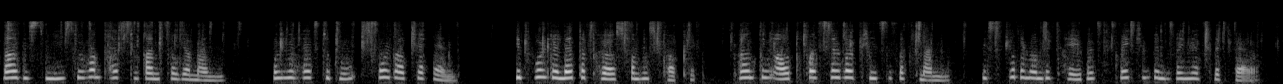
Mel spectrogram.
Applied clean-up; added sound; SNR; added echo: neural mask model RNNoise.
